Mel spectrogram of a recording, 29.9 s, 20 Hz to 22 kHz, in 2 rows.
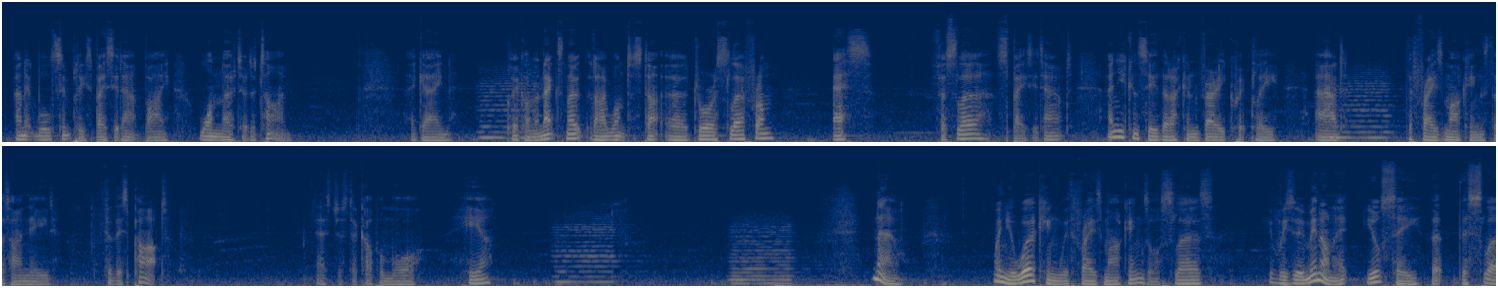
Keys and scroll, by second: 26.6 super+=, 27.9 super+-.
